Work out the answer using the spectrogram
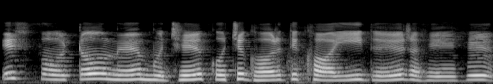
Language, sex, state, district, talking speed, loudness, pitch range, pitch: Hindi, female, Madhya Pradesh, Katni, 120 wpm, -16 LUFS, 200-235 Hz, 220 Hz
